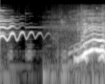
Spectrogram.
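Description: A cartoon 'boing' sound effect: a springy tone wobbling up and down in pitch for about a second, then fading. About a second and a half in, a person lets out a loud rising exclamation.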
